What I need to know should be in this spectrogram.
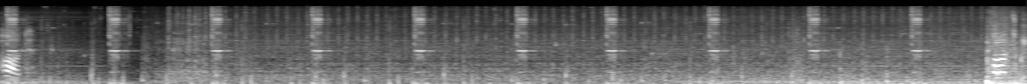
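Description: A countdown timer beeps once every second.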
